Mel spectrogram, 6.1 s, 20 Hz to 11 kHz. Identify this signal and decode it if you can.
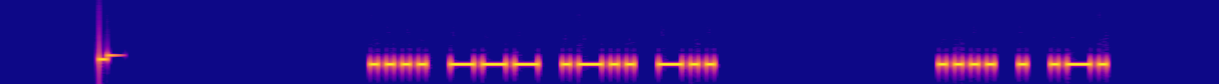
Morse code, heard as a keyed tone, about 30 wpm, 700 Hz. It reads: HOLD HER
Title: 4x Word-Spacing - Sentences from Top 400 Words - 30wpm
